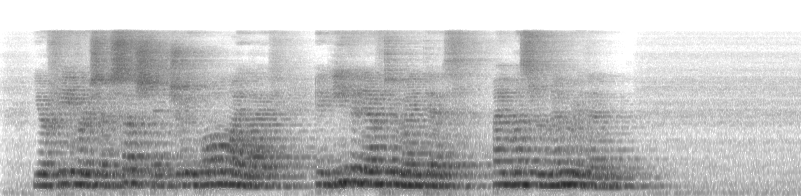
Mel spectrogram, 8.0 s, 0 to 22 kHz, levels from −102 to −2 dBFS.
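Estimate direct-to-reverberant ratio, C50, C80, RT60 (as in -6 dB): -9.5 dB, -2.5 dB, 1.0 dB, 1.5 s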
